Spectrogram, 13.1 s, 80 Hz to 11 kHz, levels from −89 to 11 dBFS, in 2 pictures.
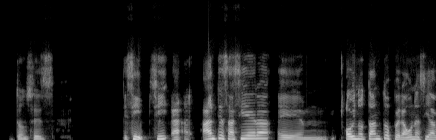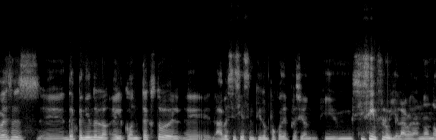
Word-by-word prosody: Entonces 125 -3 -5 1.1
Sí, 150 +3 +4
sí, 205 +2 +1
a 170 +2 -1
e - - -17
antes 215 0 +5
así 185 +6 +3
era, 230 0 +4
em, 140 -2 -3 0.3
hoy 190 +1 +8
no 195 -1 +3
tanto, 200 +3 +2
pero 155 -4 +2
aún 170 +4 +2
así 175 +3 -1
a 165 -1 +1
veces, 160 -5 -6
eh, 125 0 -15
dependiendo 150 +4 +1
lo 140 -3 -2
el 130 -1 -4
contexto 145 +4 -4
del, 125 0 -4
eh, 125 -2 -13
a 115 - -8
veces 135 +2 -6
sí 155 - -2
he - - -5
sentido 135 0 -5
un - - -11
poco 130 0 -9
de 120 - -7
presión, 115 +2 -12
y 110 -3 -8 0.3
sí, 190 - -7
sí 185 +3 +3
influye, 135 - -1
la 100 +2 -6
verdad, 105 -1 -10
no 115 +2 -6
no 120 +1 -5
145 Hz, 190 wpm, -21 LUFS, 125-175 Hz, 1.1 s, hoy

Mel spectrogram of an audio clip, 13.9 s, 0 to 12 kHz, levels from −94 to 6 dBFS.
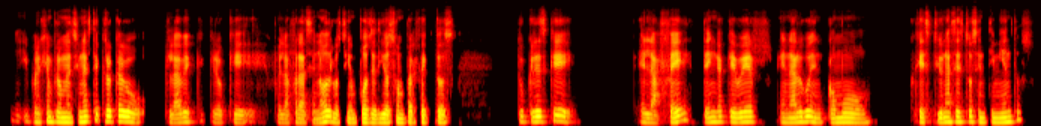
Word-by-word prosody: Y 145 -3 -18
y, - - -14
por 130 -3 -4
ejemplo, 130 +1 0
mencionaste 130 +6 +1
creo 145 -3 +2
que, 145 0 +3
algo 135 -4 +4 0.3
clave 120 +4 -2
que, 145 +5 -23
creo 105 -1 -9
que 105 -1 -5 0.2
fue - - -10
la 105 -1 -5
frase, 105 -3 -2
¿no?, 120 +6 +3
de: 140 - +4
"Los 110 -2 -1
tiempos 110 0 0
de 110 - +2
Dios 110 0 +2
son 110 -1 -1
perfectos". 110 0 -2 0.8
¿Tú 140 -1 -7
crees 135 0 +3
que, 140 -2 +1 0.8
eh, 120 - -4
la 105 -3 0
fe 145 - +2
tenga 130 +3 -1
que 130 -2 +2
ver 135 +2 +4 0.3
en 115 -1 -4
algo 130 +4 +3
en 120 -4 -1
cómo 120 +1 -1 0.5
gestionas 125 +2 0
estos 130 +1 +1
sentimientos? 125 +6 -2
125 Hz, 170 wpm, -24 LUFS, 115-135 Hz, 0.8 s, algo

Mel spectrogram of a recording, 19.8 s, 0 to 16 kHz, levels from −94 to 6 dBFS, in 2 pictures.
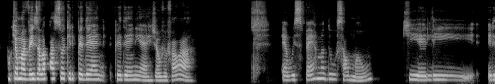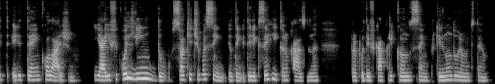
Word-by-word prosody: Porque 225 +1 +5
uma 225 -1 +8
vez 220 +1 +7
ela 225 +1 +7
passou 235 +1 +3
aquele 235 0 +1
PDN 205 -3 +2 0.2
PDNR, 190 -4 -1
já 160 -1 -3
ouviu 160 0 -2
falar? 175 -4 -2 1.7
É 180 - -3
o 180 +2 -5
esperma 210 +5 -1
do 220 -1 -6
salmão, 175 +2 -5 0.6
que 195 -2 -1
ele, 185 - -4 0.3
ele 190 +1 +1
te 190 - -16
ele 185 +2 -2
tem 185 0 -3
colágeno. 155 -5 -1 0.3
E 185 +1 -2
aí 170 +1 +5
ficou 205 +5 +1
lindo, 230 -9 +4
só 190 +3 +1
que 215 +3 -4
tipo 210 0 -4
assim, 195 -8 -1
eu 160 - -5
tenho 160 -1 -5
teria 165 -1 0
que - - -5
ser 195 - +1
rica 210 -5 -3
no 175 0 -7
caso, 150 -3 -2
né. 155 +1 -7 0.6
Para 165 -1 -3
poder 160 0 -3
ficar 160 +1 -1
aplicando 165 0 -3
sempre, 160 -3 -2
porque 165 - -7
ele 165 - +3
não 180 +2 -2
dura 175 -2 -2
muito 155 -1 -6
tempo. 150 0 -10
185 Hz, 155 wpm, -23 LUFS, 165-210 Hz, 1.7 s, uma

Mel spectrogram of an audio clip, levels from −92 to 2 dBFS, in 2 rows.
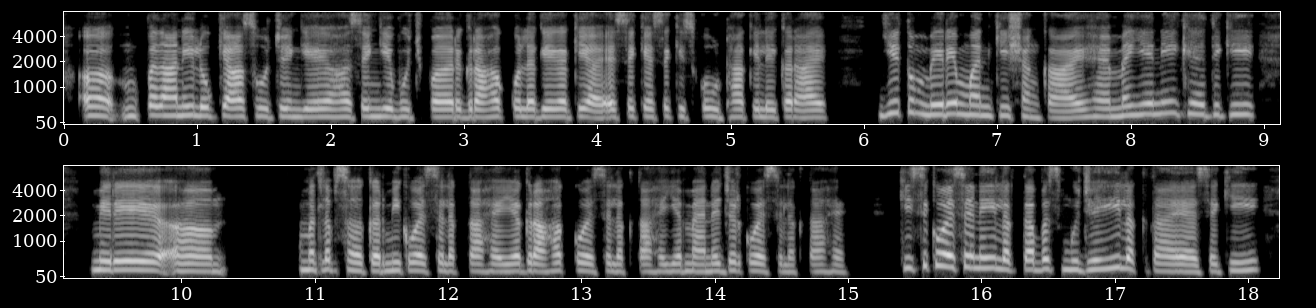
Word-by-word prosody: अ, - - +6 0.3
म 230 - -4
पता 245 -1 +5
नहीं 245 +1 +1
लोग 230 -1 +1
क्या 220 -2 +6
सोचेंगे, 210 -1 -2
हँसेंगे 210 +1 0
मुझ 205 0 -7
पर, 205 0 +4
ग्राहक 205 +1 +2
को 220 - -2
लगेगा 210 0 +2
कि 215 - +1
अ, 190 -3 +4
ऐसे 195 +4 0
कैसे 210 0 -3
किसको 215 0 -6
उठा 205 +1 -1
के 205 - -3
लेकर 200 0 -1
आए। 190 0 +1 0.4
ये 305 +4 0
तो 330 0 -4
मेरे 270 0 +3
मन 260 -3 0
की 240 - -3
शंकाएँ 185 -3 -1
हैं, 215 0 -2
मैं 235 +3 -1
ये 275 +2 -1
नहीं 300 +1 -5
कहती 265 -2 -3
कि 270 0 -1 0.4
मेरे 235 -1 +5
अ, 200 -1 +4 0.7
मतलब 235 +1 -1
सहकर्मी 210 -2 +1
को 220 - -1
ऐसे 205 +1 -3
लगता 195 0 -2
है 190 -1 -1
या 200 - +3
ग्राहक 205 +1 +2
को 215 - 0
ऐसे 200 +1 -4
लगता 190 0 -4
है 190 0 -7
या 200 - -2
मैनेजर 200 +2 -2
को 210 - -1
ऐसे 190 0 -2
लगता 185 +1 -8
है। 185 - -8 0.4
किसी 285 +4 -4
को 345 -2 +3
ऐसे 305 0 +4
नहीं 280 0 +2
लगता, 245 -1 +2
बस 255 +2 -2
मुझे 240 0 -2
ही 275 +3 -1
लगता 250 -6 -1
है 195 0 +2
ऐसे 185 +2 -4
कि 220 +5 -5
215 Hz, 215 wpm, -24 LUFS, 200-240 Hz, 0.7 s, अ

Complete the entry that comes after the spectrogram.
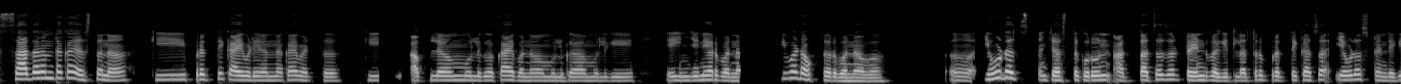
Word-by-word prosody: साधारणतः 285 +3 +4
काय 290 -3 +3
असतं 220 +1 -1
ना, 185 -1 +2 0.3
की 220 0 -5 0.3
प्रत्येक 235 +2 -1
आई-वडिलांना 190 -2 +2
काय 210 0 +2
वाटतं 180 -2 -3 0.3
की 195 -1 -5 0.4
आपलं 195 -1 0
मुलगं 190 -1 -1
काय 205 -1 +3
बनावं, 175 0 -1
मुलगा-मुलगी, 175 0 -3 0.5
इंजिनियर 190 +3 +1
बनावं 175 -3 -1 0.3
किंवा 280 +3 +1
डॉक्टर 225 -8 +1
बनावं. 155 -2 +1 0.7
अ - - -3 0.3
एवढंच 280 +1 +4 0.2
जास्त 195 -2 +2
करून. 200 +2 +3
आत्ताचा 190 +4 +1
जर 225 0 0
ट्रेंड 195 0 +4
बघितला 175 -1 0
तर 210 - 0
प्रत्येकाचा 195 +3 -1
एवढंच 220 +3 0
ट्रेंड 185 -2 -3
आहे 170 - -2
195 Hz, 140 wpm, -23 LUFS, 175-220 Hz, 0.7 s, साधारणतः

